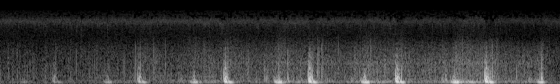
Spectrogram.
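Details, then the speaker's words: Amplified human heartbeat in a circa-1941 film about the vacuum-tube electrocardiograph: regular, soft, low thumps at about 69 beats a minute over a steady hum. "Helping to safeguard the nation's health is the electrocardiograph, detecting heart ailments, giving the doctor a written record, enabling him to see as well as hear the beat of the human heart."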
